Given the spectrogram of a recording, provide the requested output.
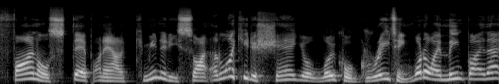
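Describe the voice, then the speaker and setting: A woman's lively intonation and fairly quick pace in an Australian accent, in a very clean recording with a silent background. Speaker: online course instructor. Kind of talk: tutorial. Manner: casual.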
